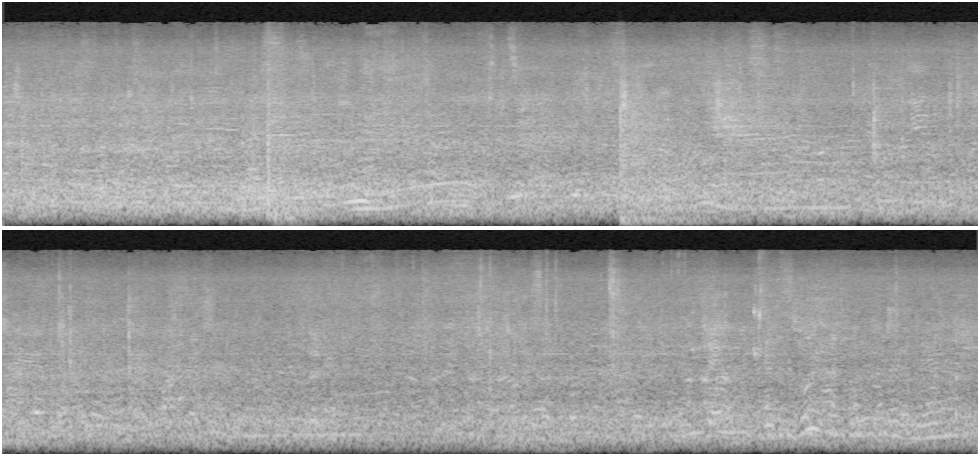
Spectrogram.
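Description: A crowd of people chatters steadily in a large echoing hall.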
